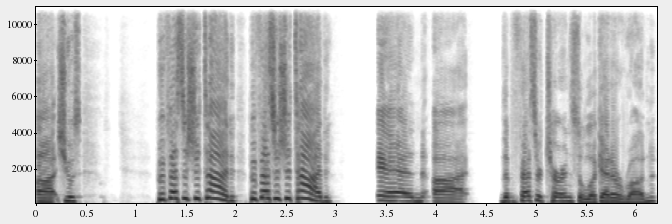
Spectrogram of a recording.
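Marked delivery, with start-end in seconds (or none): 1.2-3.0 put-on high-pitched young elf girl voice. Voicing a young elf student who runs up calling the professor: young female elf student voice. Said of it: "a young student comes up, a female elf".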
